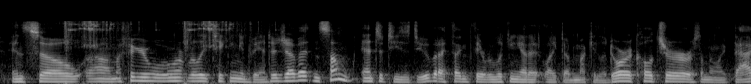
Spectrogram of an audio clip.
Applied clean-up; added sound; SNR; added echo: none; Keys jangling; 13 dB; none.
